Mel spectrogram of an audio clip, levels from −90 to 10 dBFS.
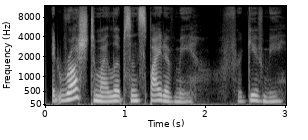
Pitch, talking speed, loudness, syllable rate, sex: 170 Hz, 220 wpm, -18 LUFS, 5.4 syllables/s, female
